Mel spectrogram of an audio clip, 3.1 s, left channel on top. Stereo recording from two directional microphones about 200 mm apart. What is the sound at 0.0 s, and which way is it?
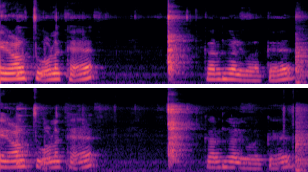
Speech, 50° left (ahead or behind).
